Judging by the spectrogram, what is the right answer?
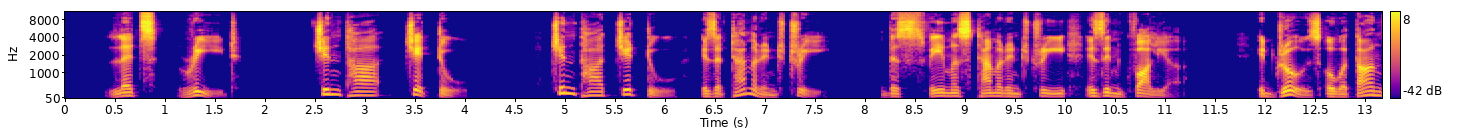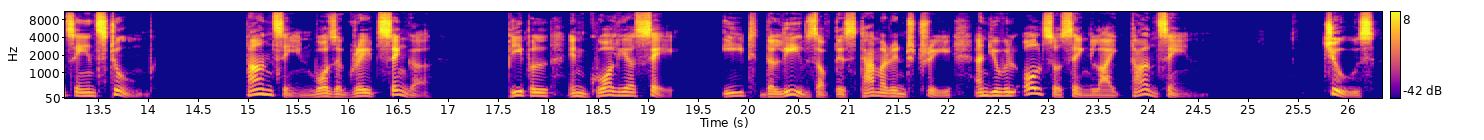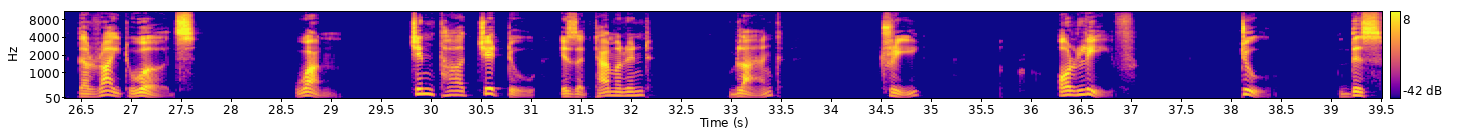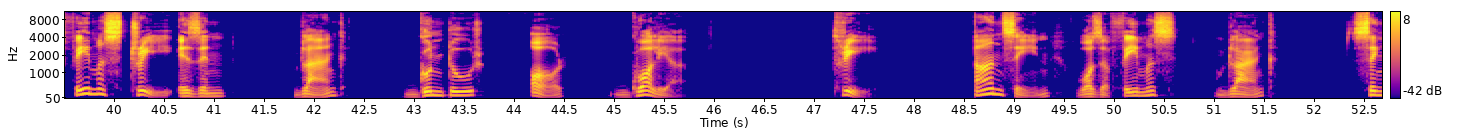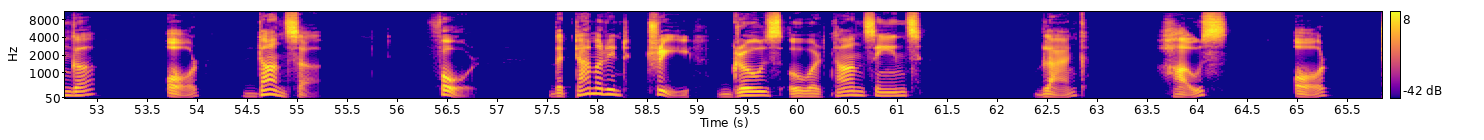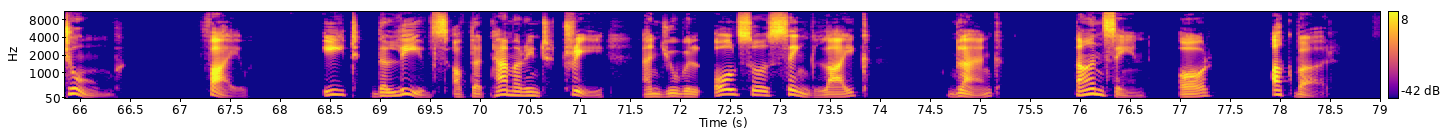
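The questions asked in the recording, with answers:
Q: Chintha Chettu is a tamarind, blank, tree or leaf.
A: tree

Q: This famous tree is in, blank, Guntur or Gwalior.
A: Gwalior

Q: Tansen was a famous, blank, singer or dancer.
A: singer

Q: The tamarind tree grows over Tansen's blank house or tomb.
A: tomb

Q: Eat the leaves of the tamarind tree and you will also sing like blank Tansen or Akbar.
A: Tansen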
